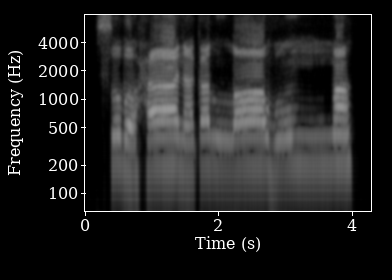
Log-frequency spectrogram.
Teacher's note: یہ میم مشدد ہے اس لیے یہاں پہ ہم نے غنہ بھی کرنا ہے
